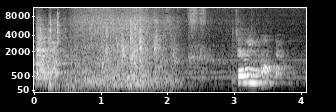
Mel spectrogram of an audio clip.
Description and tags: A sliding metal lift door recorded from the exterior.
lift, sliding, car-park, metal, mechanical, door, elevator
